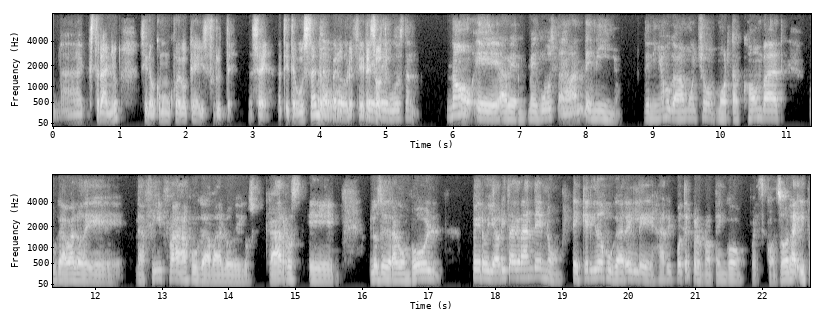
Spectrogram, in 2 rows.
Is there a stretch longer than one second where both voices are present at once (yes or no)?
yes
